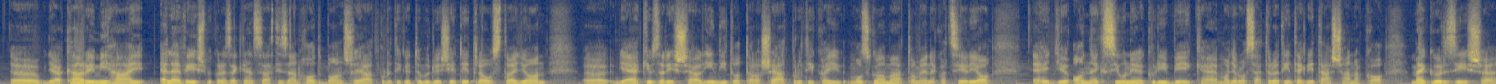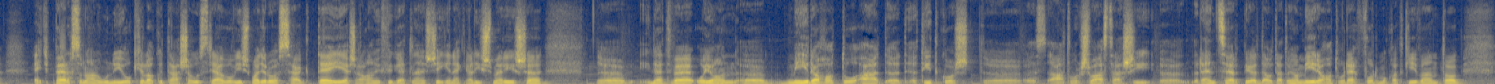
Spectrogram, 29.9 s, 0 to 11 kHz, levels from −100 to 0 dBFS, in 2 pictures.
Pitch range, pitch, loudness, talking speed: 80-95 Hz, 85 Hz, -20 LUFS, 115 wpm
